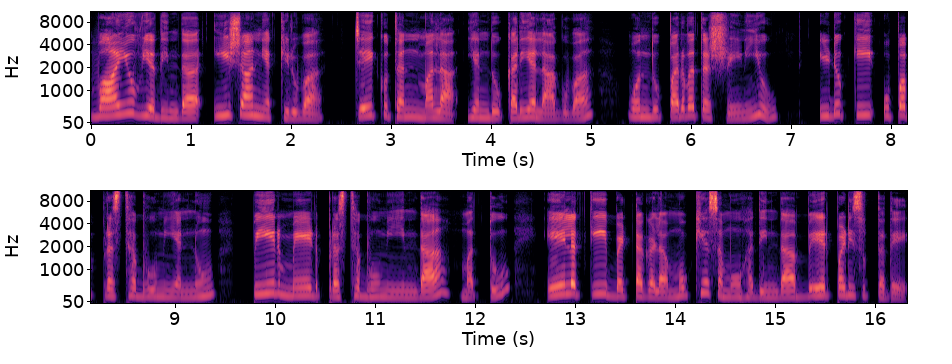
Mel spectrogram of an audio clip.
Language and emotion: Kannada, neutral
